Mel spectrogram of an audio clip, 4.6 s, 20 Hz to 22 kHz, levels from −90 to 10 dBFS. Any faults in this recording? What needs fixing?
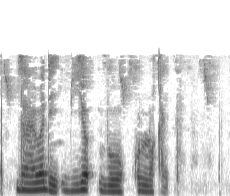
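AAC compression throughout: the speech sounds dull and smeared, with nothing above 7.9 kHz, likely from AAC-LC at a low bitrate, consistent with roughly 24 kbps. Encode at a higher bitrate, or keep a lossless master, so the codec isn't forced to discard the upper spectrum.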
